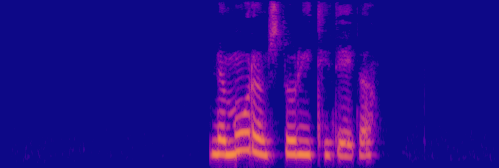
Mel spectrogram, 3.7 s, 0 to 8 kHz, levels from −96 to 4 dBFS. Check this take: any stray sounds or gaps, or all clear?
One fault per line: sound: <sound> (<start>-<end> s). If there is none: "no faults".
no faults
